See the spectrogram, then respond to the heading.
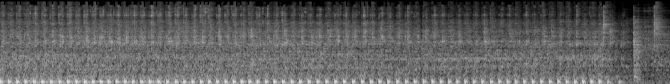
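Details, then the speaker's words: Hero Splendor BS6 single-cylinder engine at idle, before repair: rough steady thump with a dry metallic rattle from a worn timing chain; noise has become very bad, so the timing chain kit is to be replaced entirely. "তো এই আওয়াজটা এত পরিমাণে খারাপ হয়ে গেছে, Splendor আওয়াজ শুনতে কত সুন্দর তোমরা অবশ্যই জানো। তো আওয়াজটা ঠিক করতে গেলে আমাদের এই মুহূর্তে কী করতে হবে, টাইমিং চেনটার কিটটা কিন্তু টোটালি ফেলে দিতে হবে, ঠিক আছে।"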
